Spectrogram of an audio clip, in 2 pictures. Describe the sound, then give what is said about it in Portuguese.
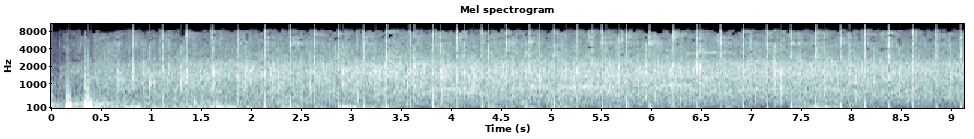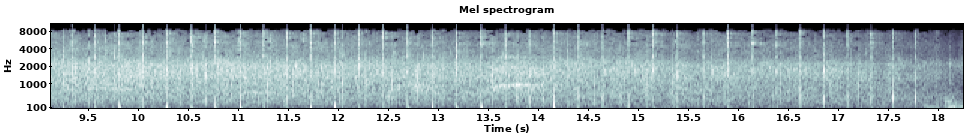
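A standing crowd applauds steadily for about eighteen seconds in a plenary session honoring two pastors, a dense, loud wash of many hands clapping at an even level, with no voices standing out. “Peço que em pé nós podemos dar uma grande salva de palmas para esses dois homens de Deus que estão aqui.”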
